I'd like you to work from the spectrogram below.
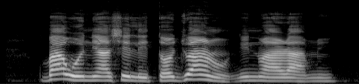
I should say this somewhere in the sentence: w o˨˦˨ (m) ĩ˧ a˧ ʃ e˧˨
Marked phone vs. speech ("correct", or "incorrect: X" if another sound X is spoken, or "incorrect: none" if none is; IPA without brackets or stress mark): incorrect: n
